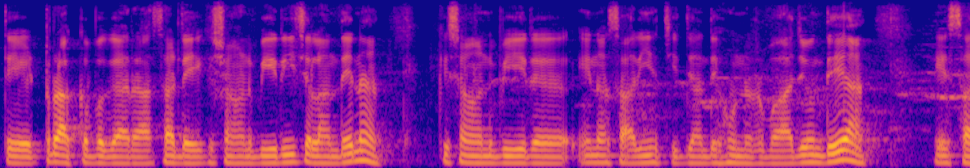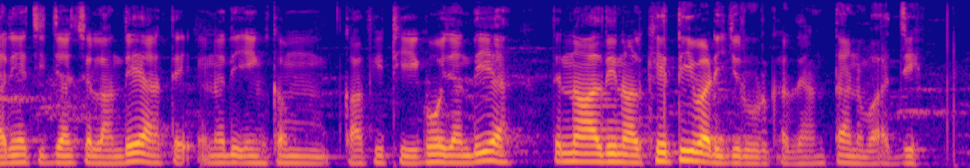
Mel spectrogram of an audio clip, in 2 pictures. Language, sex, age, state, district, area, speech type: Punjabi, male, 30-45, Punjab, Pathankot, rural, spontaneous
